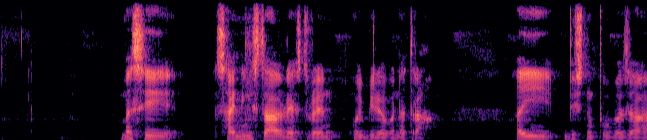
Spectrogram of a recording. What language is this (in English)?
Manipuri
